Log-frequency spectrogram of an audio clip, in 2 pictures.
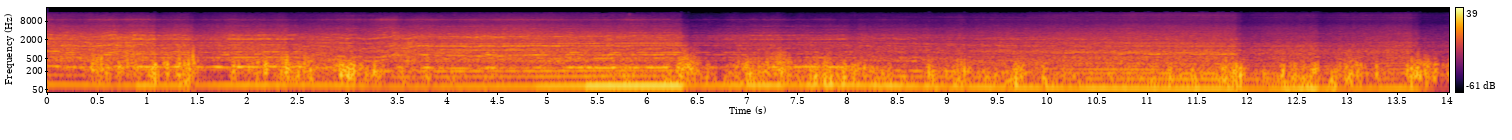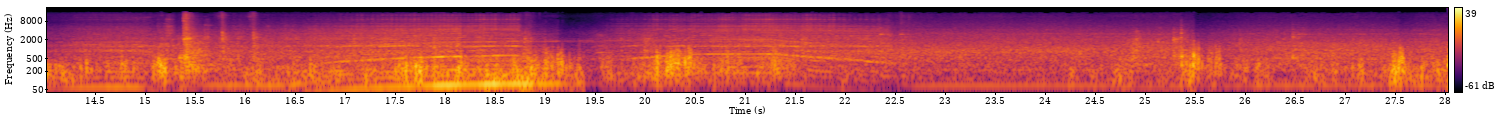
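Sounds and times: diesel engine running: 0.0s - 28.0s
hydraulic whine: 0.0s - 28.0s.

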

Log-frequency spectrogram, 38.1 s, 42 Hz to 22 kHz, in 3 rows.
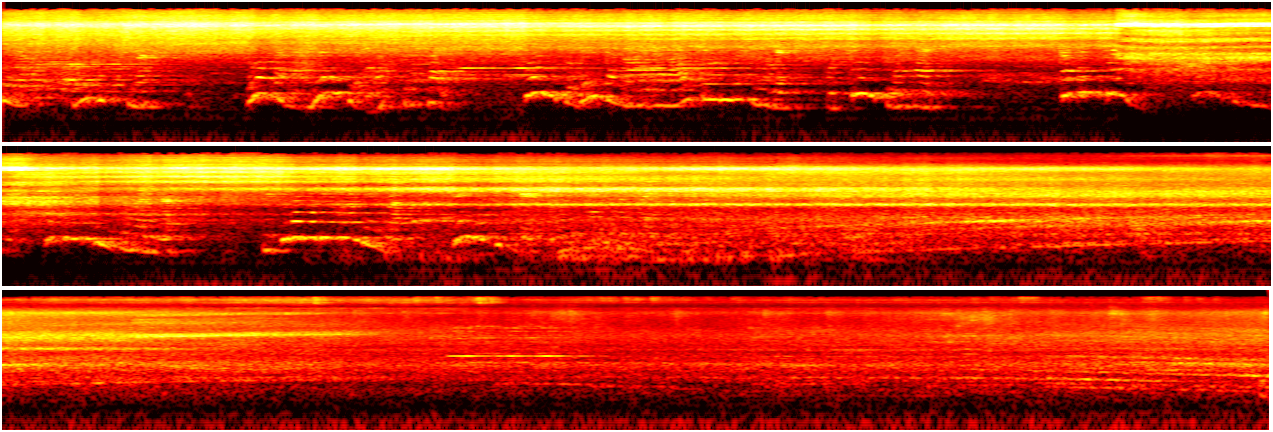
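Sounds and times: subway train motor whine: 0.0s - 38.0s
train wheel squeal: 2.6s - 32.2s.

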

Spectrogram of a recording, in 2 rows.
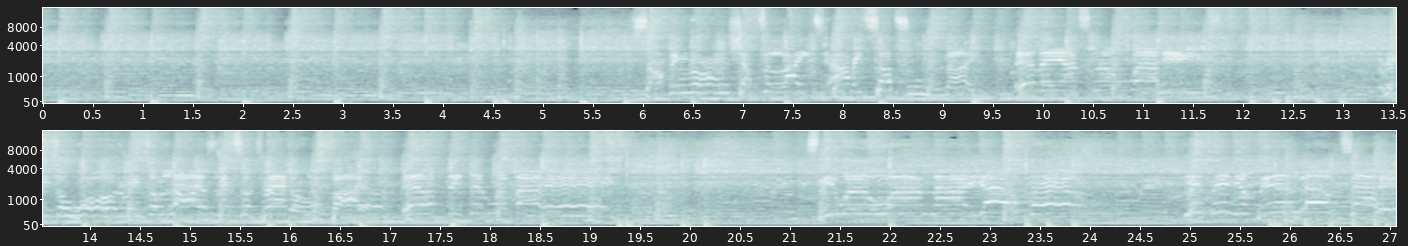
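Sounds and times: punk rock band playing: 0.0s - 27.0s
person singing: 5.9s - 11.7s, 13.4s - 19.4s, 21.2s - 24.1s, 24.9s - 27.0s.

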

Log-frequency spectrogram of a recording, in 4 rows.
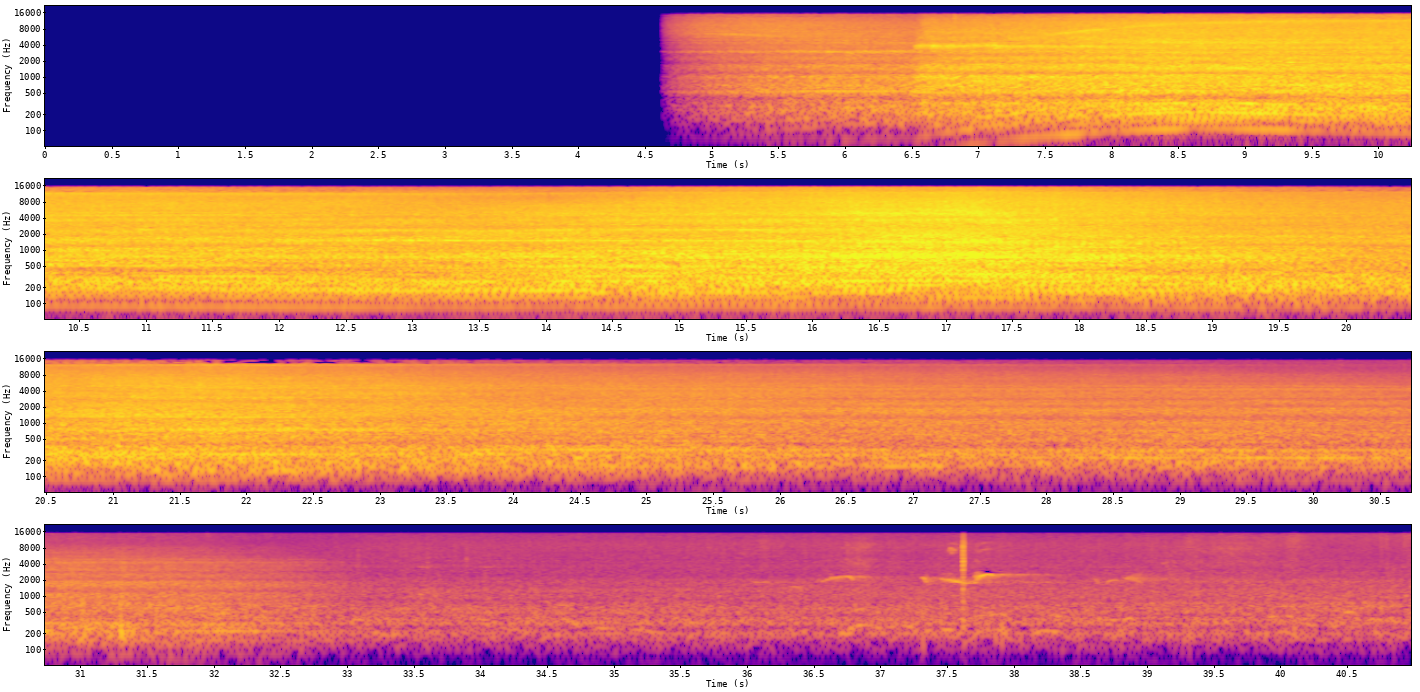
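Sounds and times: rising whine: 4.7s - 33.0s
diesel train engine: 4.7s - 33.2s.

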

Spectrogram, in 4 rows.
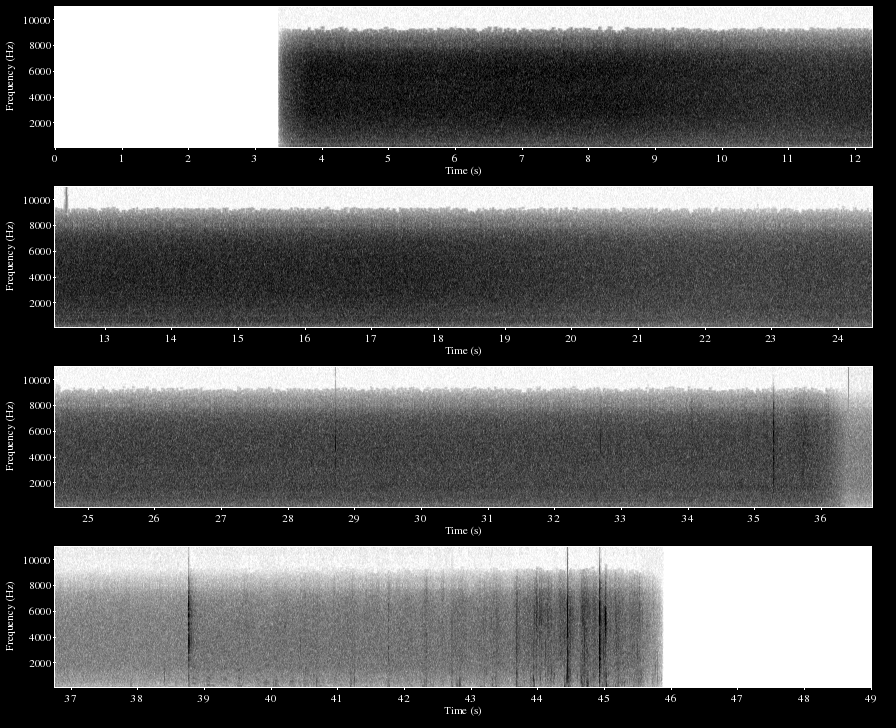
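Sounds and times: whitewater rushing over rocks: 3.4s - 36.3s.

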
